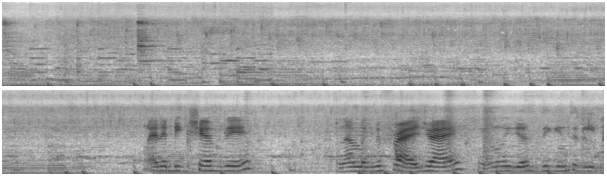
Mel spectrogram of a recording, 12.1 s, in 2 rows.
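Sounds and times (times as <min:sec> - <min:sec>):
fish sizzling in hot oil: 0:00.0 - 0:12.0
reggae music: 0:00.0 - 0:12.0.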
